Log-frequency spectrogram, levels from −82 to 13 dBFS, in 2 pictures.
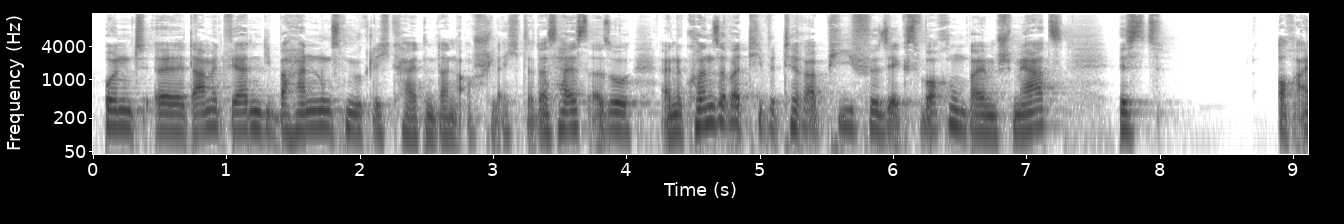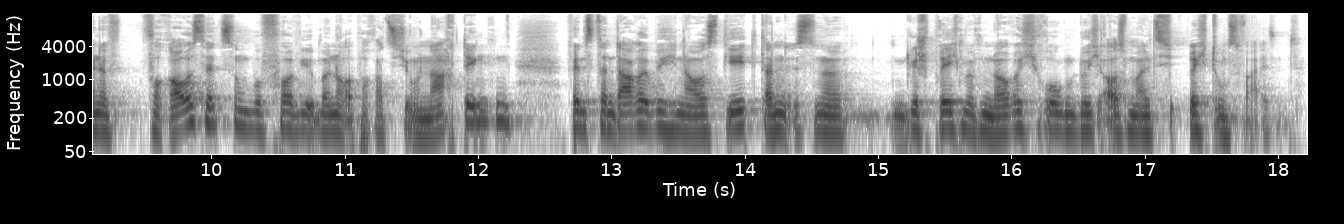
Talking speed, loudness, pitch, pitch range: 155 wpm, -19 LUFS, 125 Hz, 115-135 Hz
